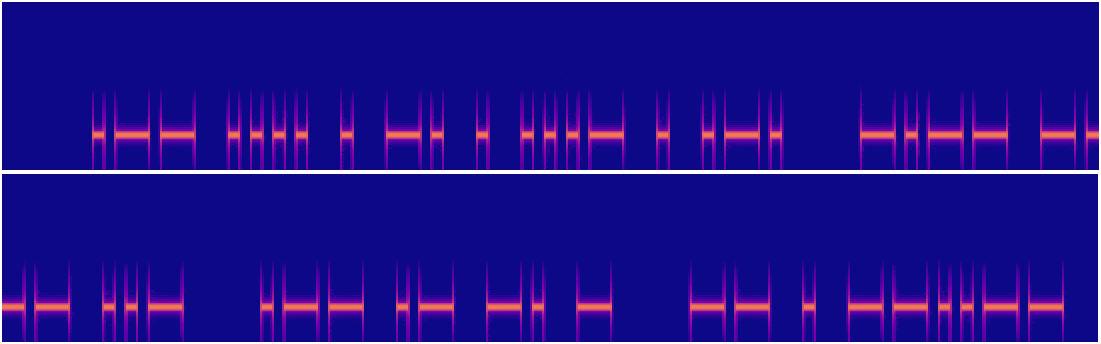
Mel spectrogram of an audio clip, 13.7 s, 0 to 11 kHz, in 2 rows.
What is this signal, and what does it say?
Morse code, heard as a keyed tone, about 17 wpm, 700 Hz. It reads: WHENEVER YOU WANT ME,
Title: Sentences from Top 1200 Words 17wpm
